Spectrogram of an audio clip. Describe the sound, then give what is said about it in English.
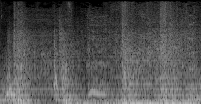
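A heavy door thuds shut, with a couple of dull, solid impacts standing out against a dense, steady rumble of background noise. No one speaks. “Wow, that's an expensive door.”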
